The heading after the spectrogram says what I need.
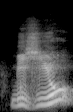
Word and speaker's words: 미시오: 물론 발음은 미시 오라고 써져도 미시 오, 미시요 발음 두 개나 해도 돼.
